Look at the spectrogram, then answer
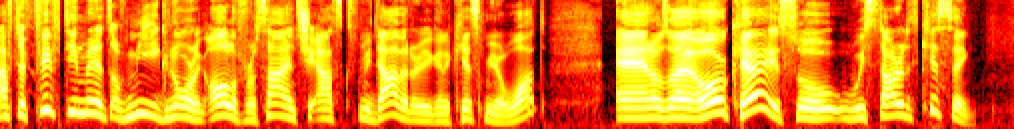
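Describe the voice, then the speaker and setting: A man with a German accent talks in a high pitch, his voice making very wide pitch swings. The recording is very clean, with a silent background and a dry, close sound with no echo. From Germany. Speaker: dating coach. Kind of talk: motivational talk to camera. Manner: animated.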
